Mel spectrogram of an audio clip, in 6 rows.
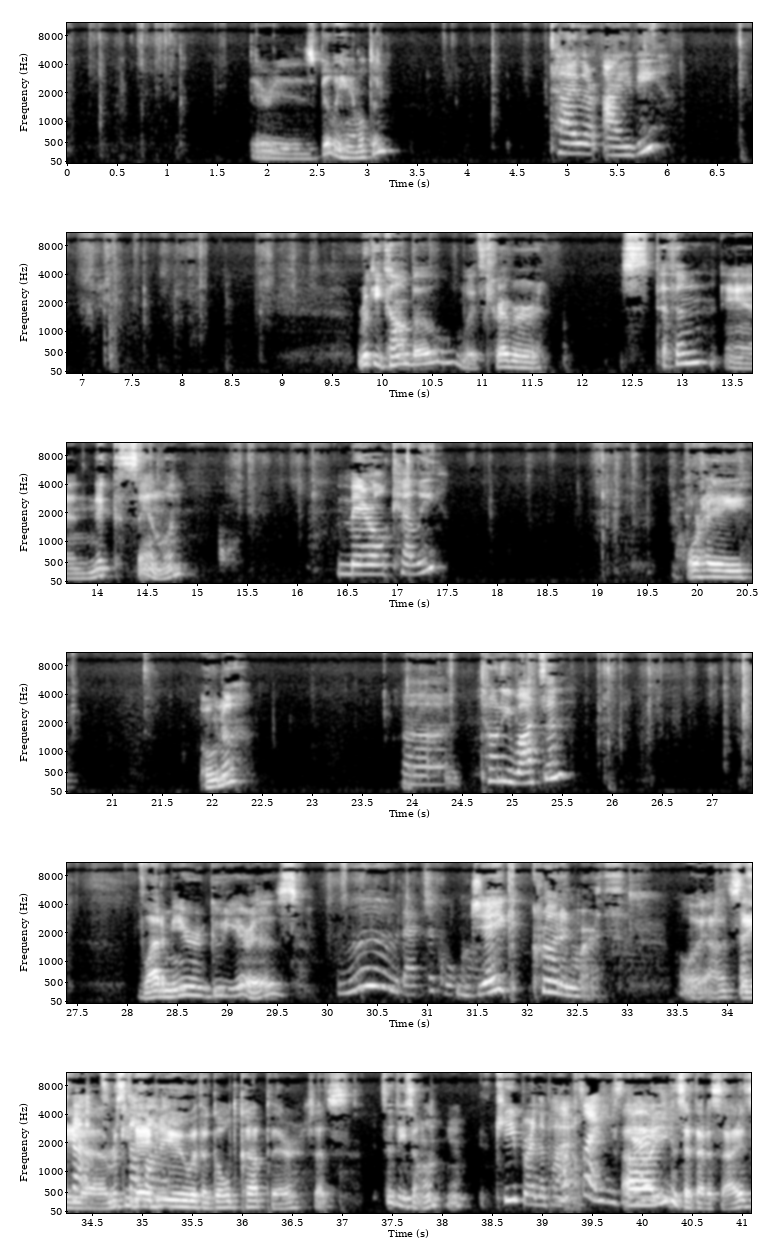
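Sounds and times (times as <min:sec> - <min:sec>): cards rustling: 0:00.0 - 0:01.8, 0:06.1 - 0:09.4, 0:15.2 - 0:16.4, 0:17.0 - 0:21.6, 0:23.6 - 0:28.0.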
